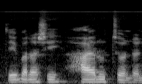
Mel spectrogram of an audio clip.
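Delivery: ordinary delivery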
